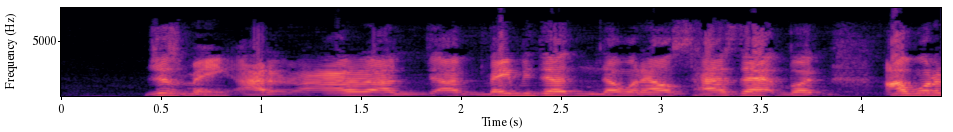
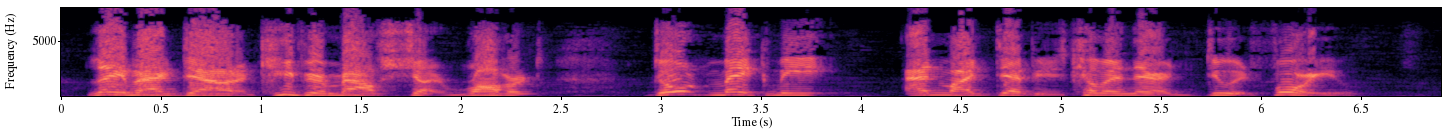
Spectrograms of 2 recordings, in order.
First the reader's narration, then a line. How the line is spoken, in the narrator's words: he growled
